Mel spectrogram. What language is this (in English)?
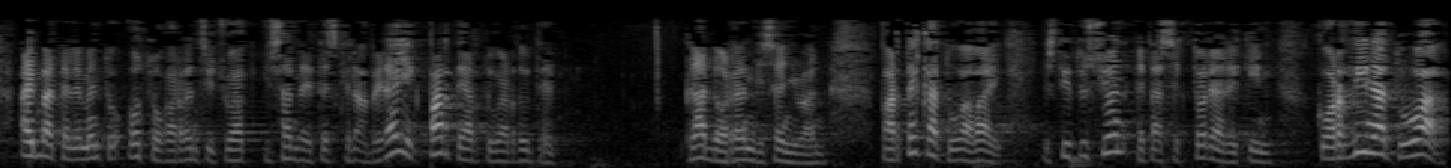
Basque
